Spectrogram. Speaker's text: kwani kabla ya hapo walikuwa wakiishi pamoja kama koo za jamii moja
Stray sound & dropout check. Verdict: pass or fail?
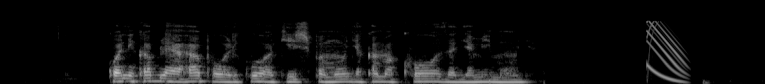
fail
